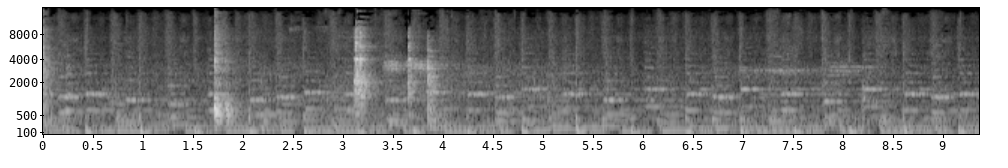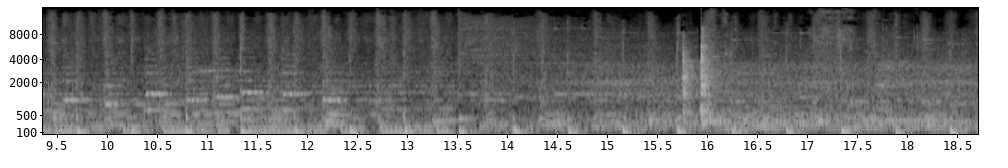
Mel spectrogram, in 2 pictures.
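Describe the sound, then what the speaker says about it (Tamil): A spoon scrapes and clinks against a metal pan and bowl as palkova milk sweet is moved into a serving bowl. The repeated knocks and scrapes form an uneven rhythm, close and moderately loud, with no talk. "இந்த பவுலில் மாற்றிடலாம்"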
